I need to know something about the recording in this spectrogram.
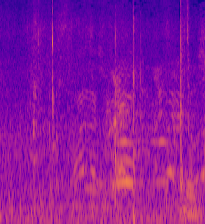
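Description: Football players shouting on the pitch as an attack builds toward goal, the shouts starting about a second in and growing, over outdoor background noise with a few sharp knocks.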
